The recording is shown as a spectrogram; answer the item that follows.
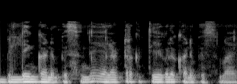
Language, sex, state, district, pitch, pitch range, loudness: Telugu, male, Andhra Pradesh, Srikakulam, 110 Hz, 105-115 Hz, -17 LUFS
